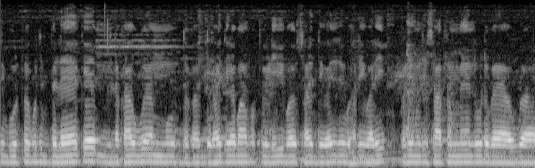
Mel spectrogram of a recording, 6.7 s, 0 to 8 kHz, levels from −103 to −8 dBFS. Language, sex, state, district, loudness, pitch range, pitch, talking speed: Hindi, male, Chhattisgarh, Bilaspur, -31 LUFS, 105-115 Hz, 110 Hz, 285 wpm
